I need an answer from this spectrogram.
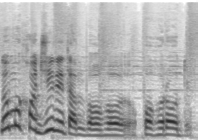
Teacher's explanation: У іх вельмі цікавае оканне ёсць. То бок у іх беларускі акцэнт з оканнем.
